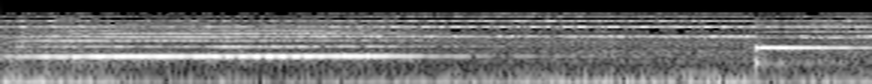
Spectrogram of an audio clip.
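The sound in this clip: A train approaches at night, its horn held as one long, sustained, multi-tone blast at steady loudness, with an abrupt shift in tone near the end and no voices.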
